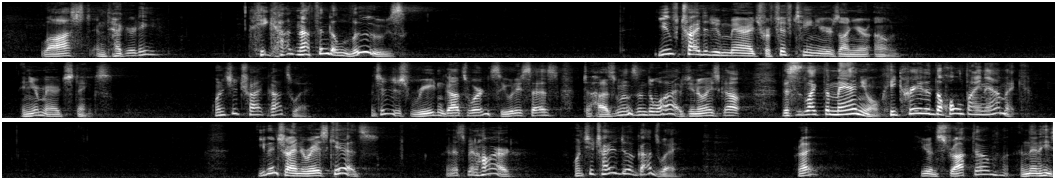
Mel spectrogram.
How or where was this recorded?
large echoing room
